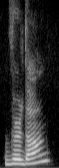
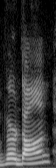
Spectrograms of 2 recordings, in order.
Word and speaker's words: Verdun: Verdun. – Yeah, Verdun.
